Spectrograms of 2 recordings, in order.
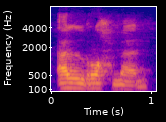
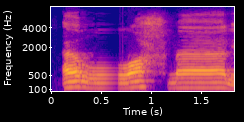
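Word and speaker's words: الرحمن: Sebagian masih ada yang terkecoh bacanya Al-Rahman, tapi sembunyi-sembunyi bacanya, artinya suaranya nggak mau dikerasin ya. Tapi kalau kita perhatikan gerak bibirnya ini cenderung masih terucap lamnya Ar-Rah, masih ada terucap lamnya.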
